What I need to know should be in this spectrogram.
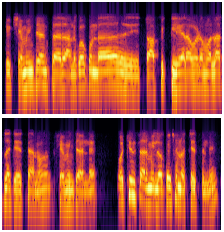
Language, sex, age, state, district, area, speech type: Telugu, male, 18-30, Telangana, Mancherial, rural, conversation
